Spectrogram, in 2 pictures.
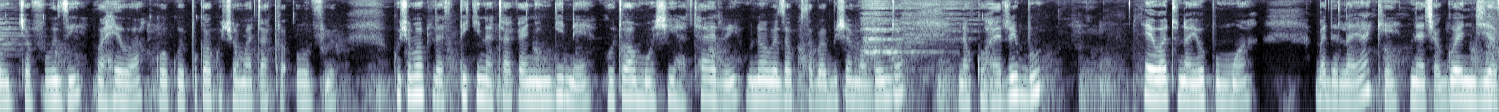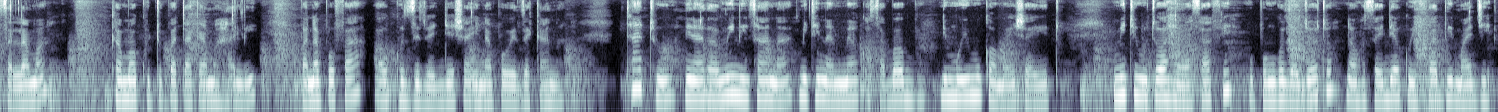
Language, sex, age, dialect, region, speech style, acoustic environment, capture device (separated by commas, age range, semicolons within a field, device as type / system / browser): Swahili, female, 18-24, Kenya - Mombasa, Kenya, relaxed; focused; anxious, people talking; nature; construction, mobile / Linux / Chrome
